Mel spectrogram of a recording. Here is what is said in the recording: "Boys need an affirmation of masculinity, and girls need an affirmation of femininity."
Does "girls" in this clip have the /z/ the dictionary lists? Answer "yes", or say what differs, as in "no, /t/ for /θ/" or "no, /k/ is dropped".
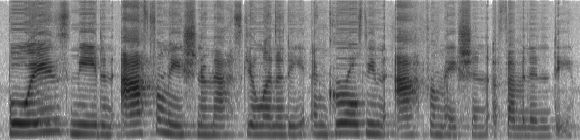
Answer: yes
